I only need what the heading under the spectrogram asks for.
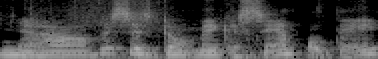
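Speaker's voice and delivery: ordinary talk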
